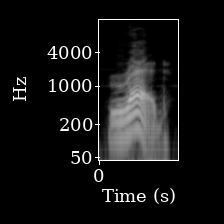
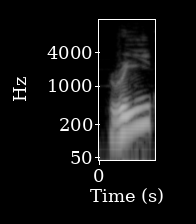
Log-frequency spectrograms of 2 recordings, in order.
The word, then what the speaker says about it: read: Read, read. Wear and wore. Notice these ones are spelled the same but are pronounced different. Read and read.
